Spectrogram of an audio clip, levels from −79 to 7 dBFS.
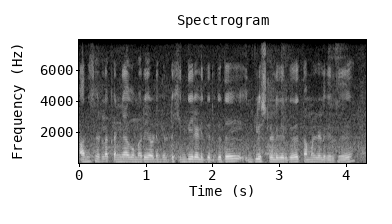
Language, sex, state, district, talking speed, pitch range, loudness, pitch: Tamil, male, Tamil Nadu, Kanyakumari, 180 wpm, 125-145 Hz, -16 LUFS, 135 Hz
